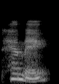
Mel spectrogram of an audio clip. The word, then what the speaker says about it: padme: money is Jewel Padme the way it's spelled p-a-d-m-e but the Tibetans pronounce it pemi is lotus pong is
